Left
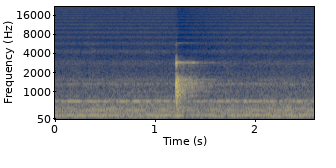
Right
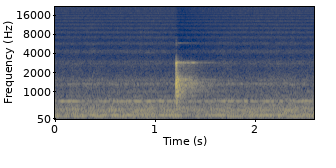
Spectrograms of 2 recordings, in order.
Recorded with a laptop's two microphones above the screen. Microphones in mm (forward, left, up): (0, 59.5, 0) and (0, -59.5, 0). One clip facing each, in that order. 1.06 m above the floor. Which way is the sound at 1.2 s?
20° left (ahead or behind).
